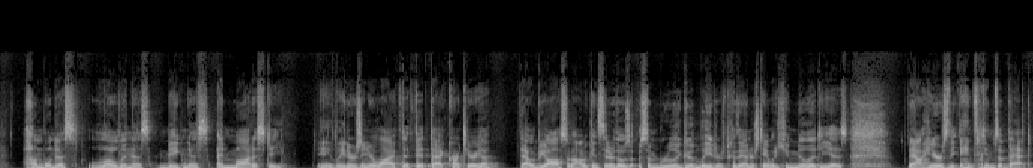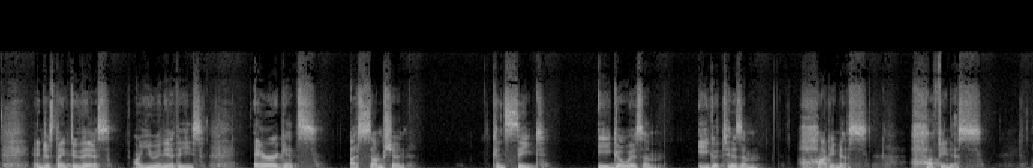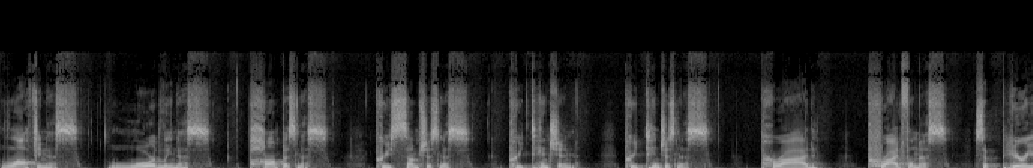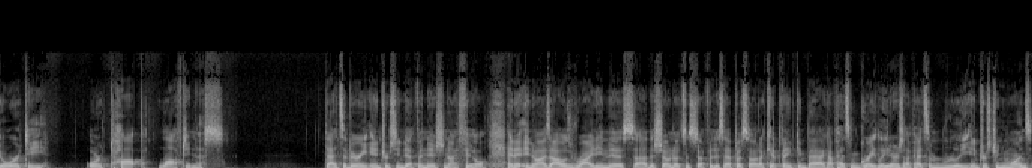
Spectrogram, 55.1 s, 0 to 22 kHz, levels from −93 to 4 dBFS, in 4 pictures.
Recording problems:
squashed, flat; heavily

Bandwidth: 15 kHz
